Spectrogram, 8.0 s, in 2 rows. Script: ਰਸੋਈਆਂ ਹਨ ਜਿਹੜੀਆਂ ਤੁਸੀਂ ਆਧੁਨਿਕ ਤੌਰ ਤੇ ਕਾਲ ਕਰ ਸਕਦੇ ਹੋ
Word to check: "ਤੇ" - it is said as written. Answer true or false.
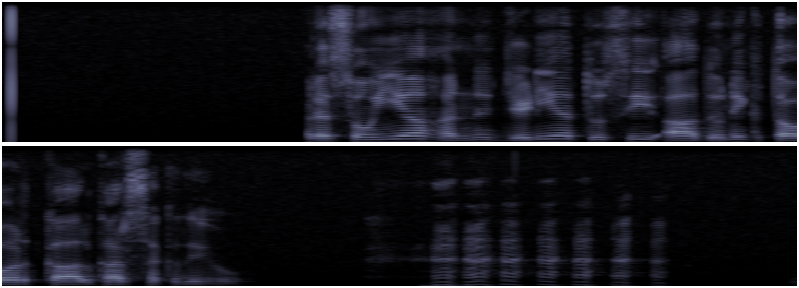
false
